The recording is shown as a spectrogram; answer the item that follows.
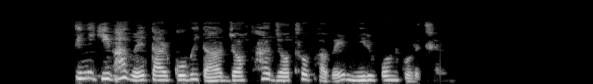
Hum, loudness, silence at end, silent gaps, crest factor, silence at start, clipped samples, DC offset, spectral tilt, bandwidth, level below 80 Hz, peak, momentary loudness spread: none; -16 LUFS; 1.55 s; none; 16 dB; 0.75 s; under 0.1%; under 0.1%; -6.5 dB/octave; 7.8 kHz; -56 dBFS; -2 dBFS; 10 LU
